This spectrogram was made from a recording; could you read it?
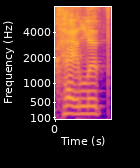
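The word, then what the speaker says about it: Kalit: I'm Kaylit the motherfucking rapper.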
